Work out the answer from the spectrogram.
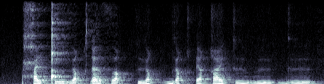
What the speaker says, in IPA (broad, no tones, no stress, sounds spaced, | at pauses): ħ e ǃ u ð ʉ q ɗ ɐ θ o q k ʉ q ɡ͡b ʉ q ʔ e q e k ʉ β ʉ ɡ͡b ʉ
